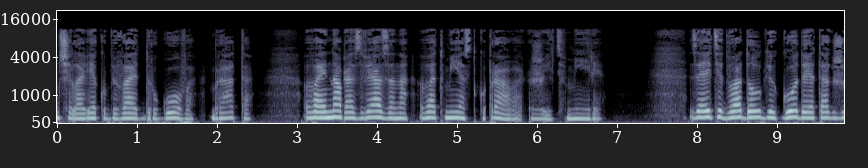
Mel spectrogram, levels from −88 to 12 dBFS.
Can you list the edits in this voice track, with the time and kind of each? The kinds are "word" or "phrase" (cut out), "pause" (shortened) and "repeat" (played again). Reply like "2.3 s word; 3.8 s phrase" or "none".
1.8 s word; 3.6 s word; 4.4 s pause; 5.3 s phrase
